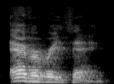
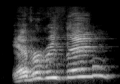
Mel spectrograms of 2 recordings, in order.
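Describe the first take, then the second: First: Said in the usual way. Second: "Everything?" jumps much higher as an incredulous question; disbelieving question. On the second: Pretend. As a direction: ask it back high, in disbelief. Asks back in disbelief.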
